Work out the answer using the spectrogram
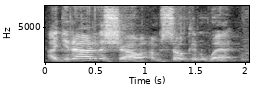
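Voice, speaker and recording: A man doing stand-up, telling animated stories about his kids and acting out their voices. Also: high voice, a little fast. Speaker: stand-up comedian and father. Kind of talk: stand-up storytelling. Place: comedy stage before a live crowd. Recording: distant stage mic, audience laughing.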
